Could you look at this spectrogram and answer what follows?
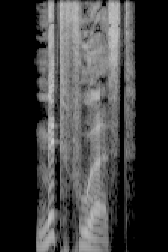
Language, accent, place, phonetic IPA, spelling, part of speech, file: German, Germany, Berlin, [ˈmɪtˌfuːɐ̯st], mitfuhrst, verb, De-mitfuhrst.ogg
- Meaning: second-person singular dependent preterite of mitfahren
